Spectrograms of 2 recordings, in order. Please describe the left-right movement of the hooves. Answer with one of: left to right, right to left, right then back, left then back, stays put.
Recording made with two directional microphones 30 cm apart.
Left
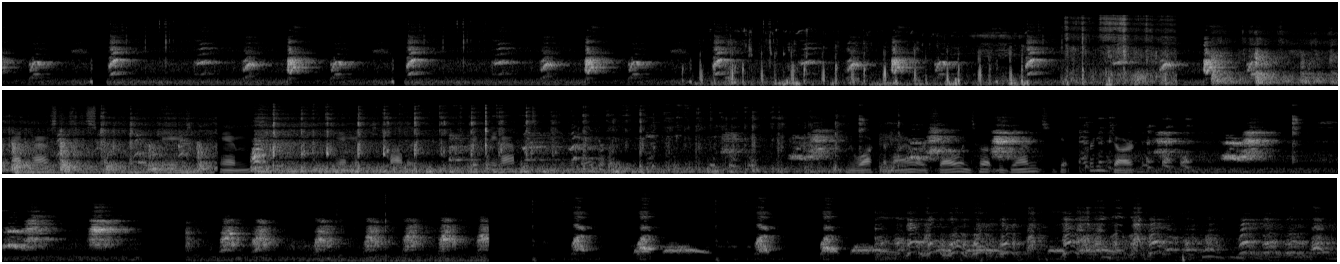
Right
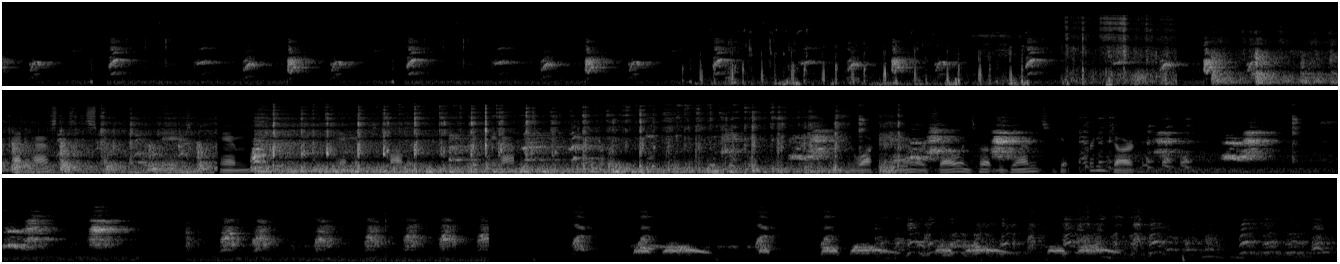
left to right.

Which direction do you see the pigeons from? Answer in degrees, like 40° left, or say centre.
30° right.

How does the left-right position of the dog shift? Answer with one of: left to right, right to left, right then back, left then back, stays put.
right then back.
